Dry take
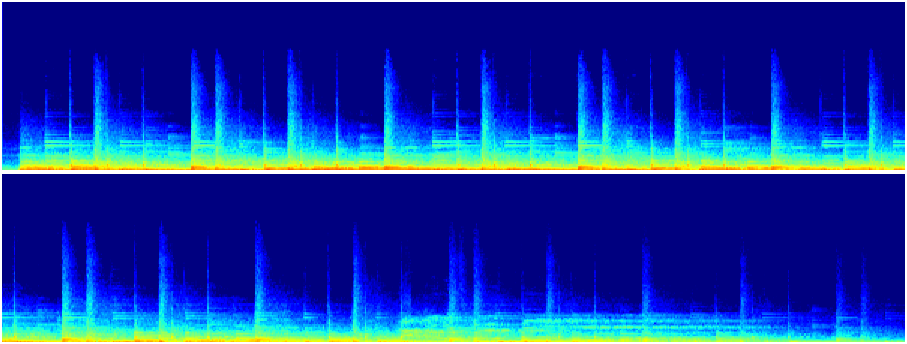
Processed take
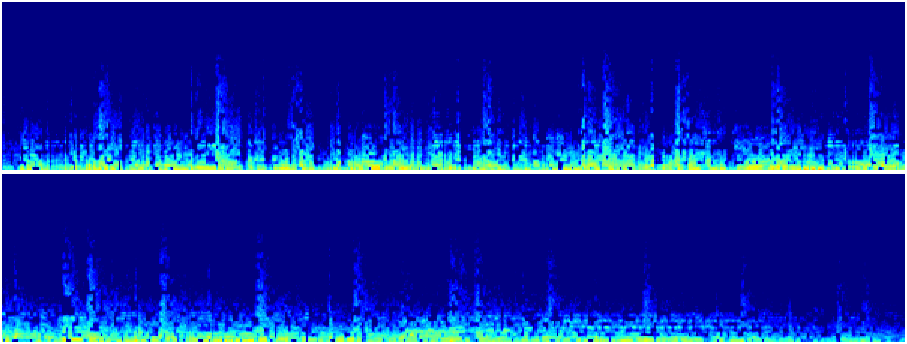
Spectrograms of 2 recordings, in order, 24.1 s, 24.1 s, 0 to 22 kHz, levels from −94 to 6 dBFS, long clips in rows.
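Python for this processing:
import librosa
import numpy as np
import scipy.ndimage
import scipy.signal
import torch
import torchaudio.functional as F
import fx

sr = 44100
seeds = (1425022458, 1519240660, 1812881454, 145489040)

p1 = fx.spec_dropout(x, sr, seeds[0], share_pct=39)
p2 = fx.dynamic_eq(p1, sr, hz=710.0, q=2.4, threshold_db=-44.0, ratio=4.0, max_db=3)
p3 = fx.chorus_voices(p2, sr, voices=6, hz=0.17, base_ms=16, depth_ms=2.5, mix_pct=65)
p4 = p3 + fx.echo_single(p3, sr, ms=502, db=-21.0, dry=0)
p5 = fx.over_compress(p4, sr, threshold_db=-21.0, ratio=-0.5)
p6 = scipy.signal.sosfilt(scipy.signal.butter(4, 140.0, 'highpass', fs=sr, output='sos'), p5)
y = p6 * librosa.db_to_amplitude(-6.0)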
